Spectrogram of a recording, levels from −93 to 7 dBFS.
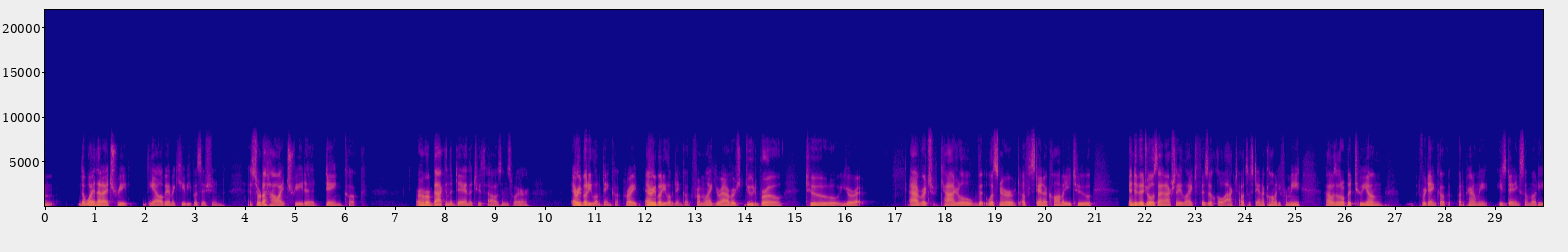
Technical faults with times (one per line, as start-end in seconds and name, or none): none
